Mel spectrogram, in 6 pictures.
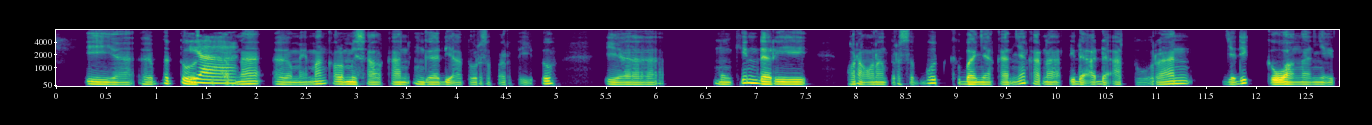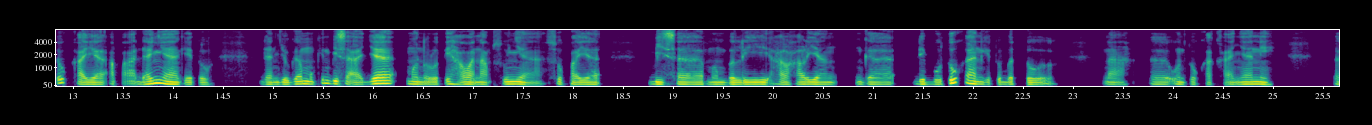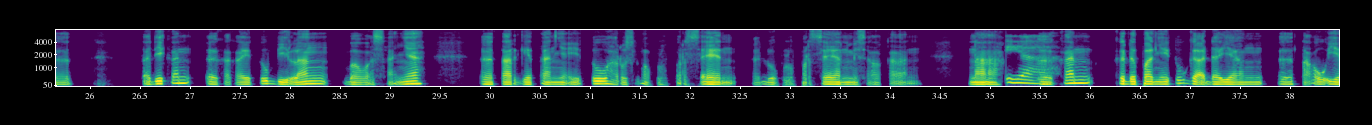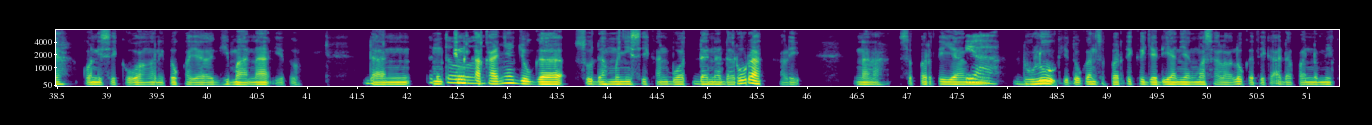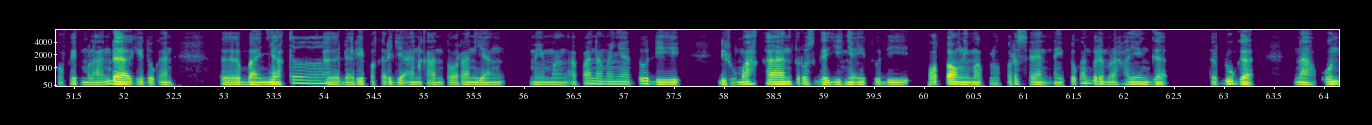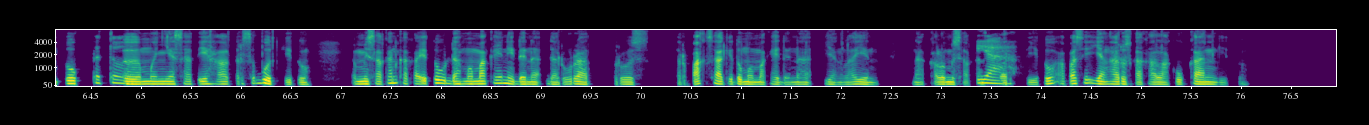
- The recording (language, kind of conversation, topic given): Indonesian, podcast, Gimana caramu mengatur keuangan untuk tujuan jangka panjang?
- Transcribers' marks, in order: other background noise; tapping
